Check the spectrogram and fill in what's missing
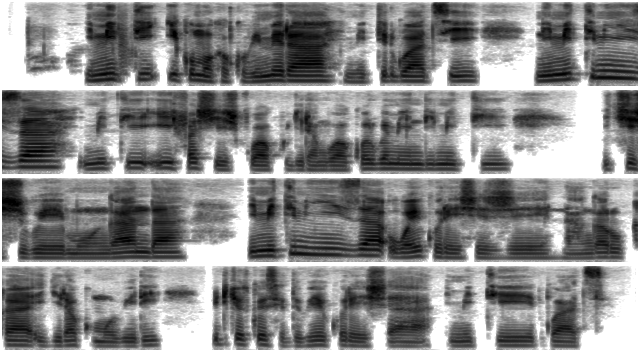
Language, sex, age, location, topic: Kinyarwanda, male, 25-35, Huye, health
